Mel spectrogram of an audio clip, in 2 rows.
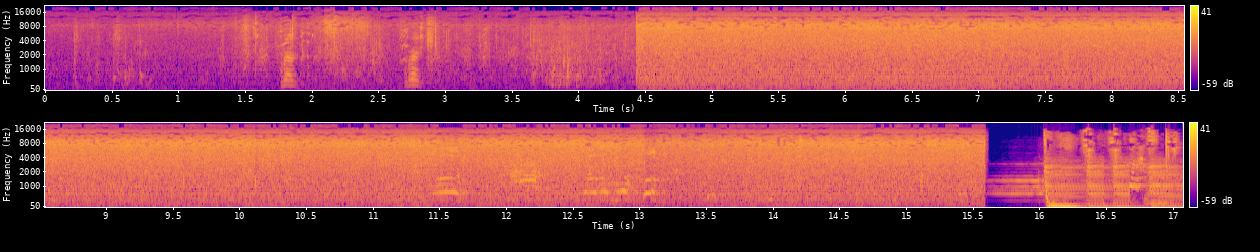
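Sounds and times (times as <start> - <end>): waterfall roaring: 4.4 - 15.6.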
